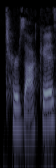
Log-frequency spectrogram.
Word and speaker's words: Terzakis: name is Jessica and my last name is pronounced Jacques I think you'll you'll spell that out in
